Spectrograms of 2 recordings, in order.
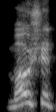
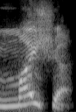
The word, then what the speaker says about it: Moshe: Well, Moshe is the Hebrew pronunciation, but really?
